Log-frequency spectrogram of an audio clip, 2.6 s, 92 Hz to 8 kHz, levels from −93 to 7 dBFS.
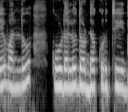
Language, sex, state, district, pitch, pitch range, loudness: Kannada, female, Karnataka, Bidar, 260 Hz, 250-265 Hz, -16 LUFS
